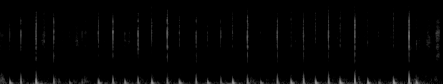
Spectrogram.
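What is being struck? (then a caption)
Small plastic bottle. A small, matte white bottle with a square cap, plastic-looking and apparently empty, is held sideways and tapped and scratched with the fingertips and nails. About thirty quick, dry taps follow one another in an uneven patter. Each has a soft, low, hollow thump and a bright clicky edge, and dies away almost instantly.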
